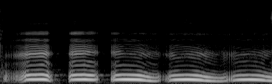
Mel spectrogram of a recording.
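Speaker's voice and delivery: repeated soft open hums. Shown as a demonstration. Coach repeating soft open hums for the class. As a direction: hum gently with teeth apart. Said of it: "There's more space between your teeth".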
